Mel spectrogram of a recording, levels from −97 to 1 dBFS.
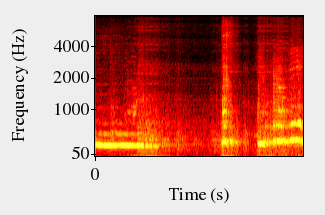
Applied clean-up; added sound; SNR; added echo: neural separator model SepFormer DNS4.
